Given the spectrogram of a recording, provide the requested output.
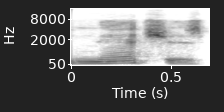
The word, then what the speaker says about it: Natchez: or you pronounce it in English, it would be Natchez, but their name for their own nation is the Na'chi Nation.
